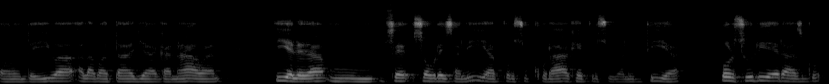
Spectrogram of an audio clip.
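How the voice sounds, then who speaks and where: A man giving an unscripted Bible teaching, pausing often with fillers and restarting his phrases. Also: mid-range voice, a little mellow. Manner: hesitant, many fillers and restarts.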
